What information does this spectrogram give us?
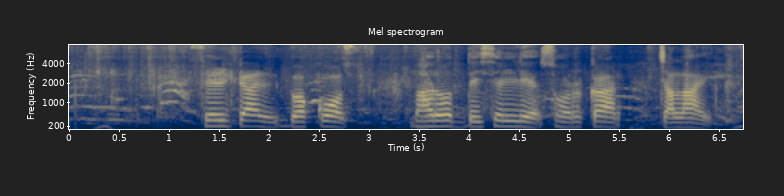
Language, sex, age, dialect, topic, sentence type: Bengali, male, <18, Jharkhandi, banking, statement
